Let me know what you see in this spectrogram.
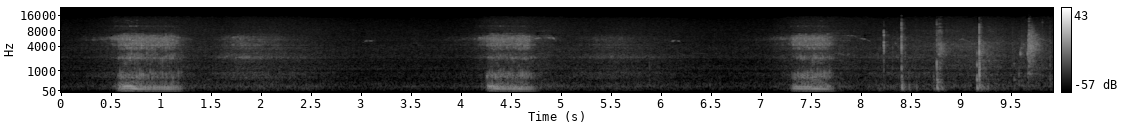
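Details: Sleeping man snoring: three short, low, rattling snores about three to four seconds apart, followed by a few sharp clicks; ordinary snoring.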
